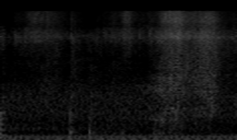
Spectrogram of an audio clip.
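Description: A person sniffing: one long breath in through the nose, starting about one and a half seconds in, over a steady low hum.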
